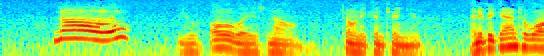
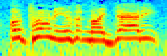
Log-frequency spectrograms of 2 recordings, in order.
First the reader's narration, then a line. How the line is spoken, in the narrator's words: Danny screamed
